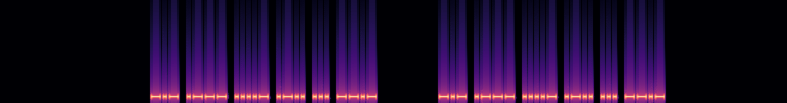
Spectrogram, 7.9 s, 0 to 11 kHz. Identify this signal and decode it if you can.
Morse code, heard as a keyed tone, about 40 wpm, 700 Hz. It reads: KJ4LSQ KJ4LSQ
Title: USA Call Signs - 6 Characters - Repeated 2x - 40wpm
